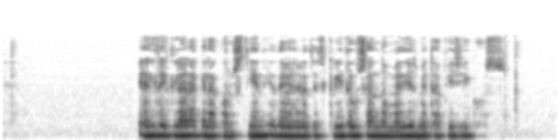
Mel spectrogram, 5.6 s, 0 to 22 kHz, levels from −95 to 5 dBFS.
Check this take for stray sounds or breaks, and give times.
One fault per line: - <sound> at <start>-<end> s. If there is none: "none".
none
